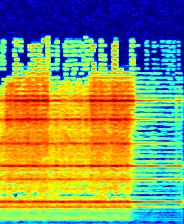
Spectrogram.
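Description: A telephone bell rings in one loud, sustained metallic trill, then cuts off and leaves a short fading ring-out. No voices are heard.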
